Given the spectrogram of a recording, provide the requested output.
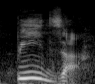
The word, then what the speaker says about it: pizza: How many of you say pizza? It's pizza. It's the second last syllable that has to be stressed.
